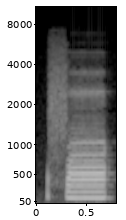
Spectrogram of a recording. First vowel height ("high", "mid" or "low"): mid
